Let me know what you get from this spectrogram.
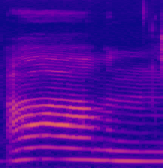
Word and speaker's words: almond: Is the L pronounced an almond? Usually silent. – All right. That's unfair. You shouldn't silent the letter L. – It lengthens the previous vowel sound. Almond.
